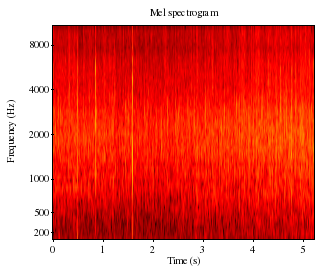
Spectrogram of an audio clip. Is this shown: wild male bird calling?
no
